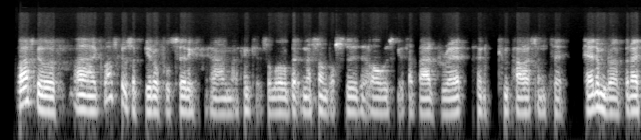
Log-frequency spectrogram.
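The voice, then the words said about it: Scottish Glasgow accent. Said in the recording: “from the accent, I think everyone can just about get it. It all started back in Glasgow.”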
